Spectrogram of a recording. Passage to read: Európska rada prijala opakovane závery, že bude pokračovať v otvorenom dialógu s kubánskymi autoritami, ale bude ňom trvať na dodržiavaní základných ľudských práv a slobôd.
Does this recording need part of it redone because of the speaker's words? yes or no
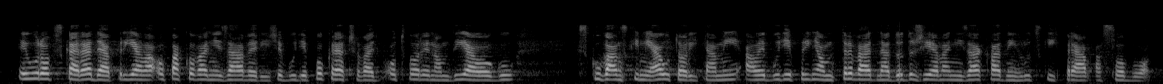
yes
